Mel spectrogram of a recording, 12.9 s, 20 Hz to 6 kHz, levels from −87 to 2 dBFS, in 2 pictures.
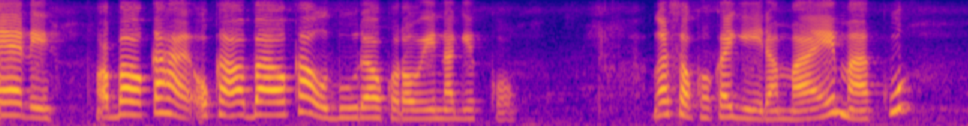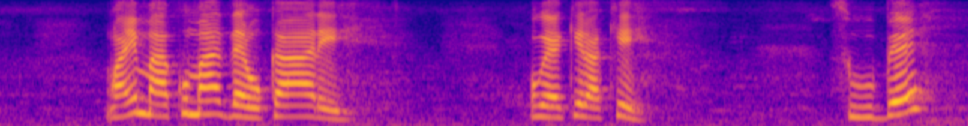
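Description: Speech with aliasing throughout: sibilants sound gritty and metallic, and the spectrum runs hard up to a 6 kHz edge. High content was folded back to unrelated pitches, roughly 25 dB below the signal, which fits a downsample to 12 kHz without an anti-alias filter.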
